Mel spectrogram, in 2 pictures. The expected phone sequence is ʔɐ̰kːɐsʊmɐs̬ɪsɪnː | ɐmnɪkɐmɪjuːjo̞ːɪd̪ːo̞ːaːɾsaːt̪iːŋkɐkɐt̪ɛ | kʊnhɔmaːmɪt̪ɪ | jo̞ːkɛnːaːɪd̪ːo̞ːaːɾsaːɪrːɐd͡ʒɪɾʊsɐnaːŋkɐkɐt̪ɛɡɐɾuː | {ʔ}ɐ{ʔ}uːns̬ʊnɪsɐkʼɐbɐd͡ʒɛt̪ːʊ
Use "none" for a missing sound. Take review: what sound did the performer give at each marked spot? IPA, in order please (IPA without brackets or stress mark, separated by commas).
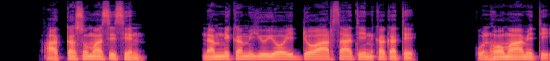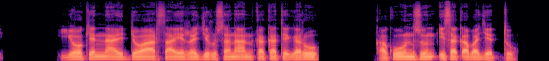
k, k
